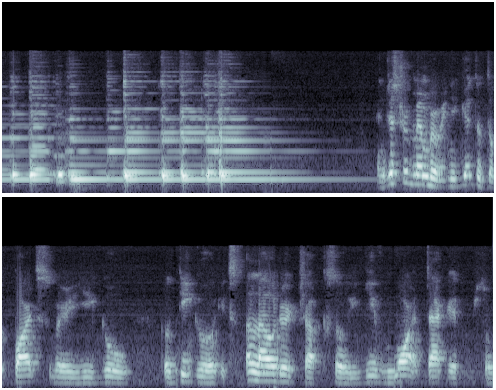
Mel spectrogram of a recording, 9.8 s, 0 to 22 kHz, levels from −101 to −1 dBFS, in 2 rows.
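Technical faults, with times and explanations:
2.63 to 2.72 s, burst of packet loss: about 60 ms of audio never arrived. The receiver spent 63 ms extending the last sound and fading it into a held buzz or thinning hiss, then dropped another 14 ms to catch up before the real audio resumed further on. On a spectrogram the harmonics or noise stop changing and flatten into smooth horizontal bands that fade out under the 8 kHz ceiling of the call path. The waveform shows a repeated pattern shrinking in amplitude, followed by an abrupt change where live audio returns.
6.64 to 6.69 s, 7.65 to 7.75 s and 8.82 to 8.93 s, short concealed packet loss: each time, about 30 ms went missing, and the decoder filled 22, 22 and 28 ms by continuing the preceding pitch or noise before crossfading back. Each one is heard as a brief smear or wobble, and the last two also stretch the timing by a few milliseconds. 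On a spectrogram, each gap is a short stretch of unnaturally steady bands or a noise patch. The waveform shows a brief repeated cycle and a slight discontinuity at the blend.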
